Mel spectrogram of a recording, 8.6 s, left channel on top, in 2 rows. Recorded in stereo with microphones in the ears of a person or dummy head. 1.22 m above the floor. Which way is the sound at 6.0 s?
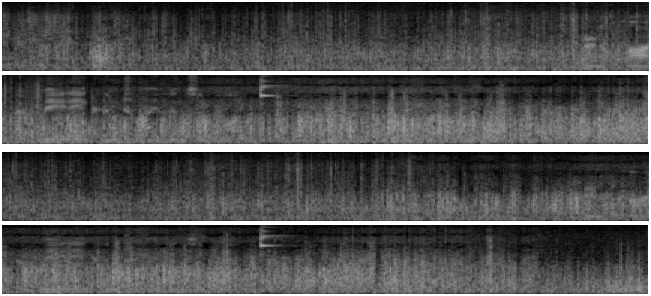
10° right (ahead or behind).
